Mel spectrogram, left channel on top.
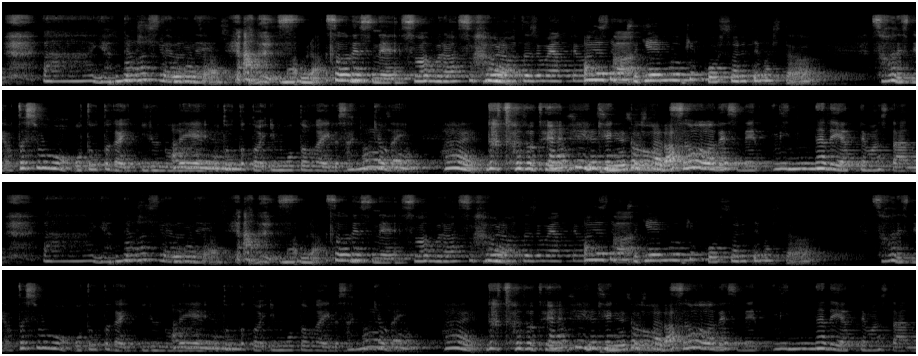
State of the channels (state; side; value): quieter; right; 8.4 dB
